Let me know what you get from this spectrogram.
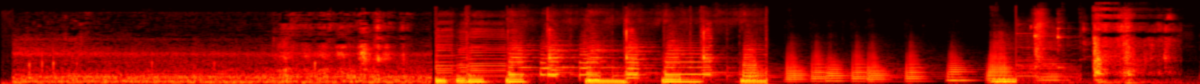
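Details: Loud music fills the recording, a dull rumbling passage followed by punchy brass-like chords and short bursts of notes, with no animal sound.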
